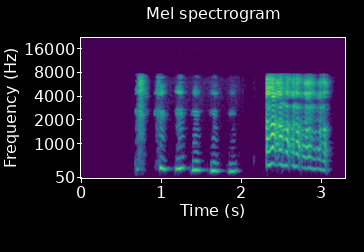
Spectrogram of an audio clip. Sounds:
Laughter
